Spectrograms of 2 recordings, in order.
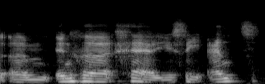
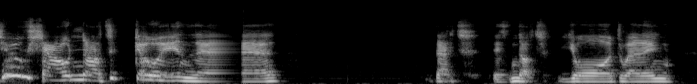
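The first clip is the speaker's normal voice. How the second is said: put-on slow, drawn-out, echoing old hag voices; 3 semitones higher, 4 dB louder than usual. Voicing three hags warning the players away: echoing voices of three hags. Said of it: "you hear the three voices, uh, sort of echoing around the room".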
